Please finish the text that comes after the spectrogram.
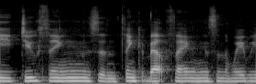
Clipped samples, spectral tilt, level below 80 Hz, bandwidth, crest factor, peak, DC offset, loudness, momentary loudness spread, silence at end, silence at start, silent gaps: under 0.1%; -6 dB/octave; -56 dBFS; 17 kHz; 16 dB; -8 dBFS; 0.7%; -23 LUFS; 4 LU; 0 s; 0 s; none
